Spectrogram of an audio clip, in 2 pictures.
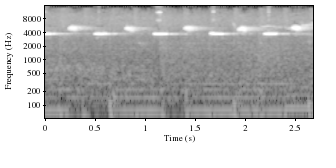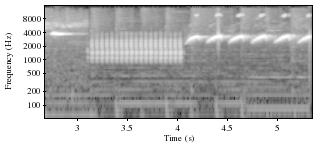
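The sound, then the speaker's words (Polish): Repeated bright, high bird chirps ring out in a steady series, broken midway by a second-long buzzy rattling trill, then quick rising tweets resume, all clear with no voices. “No to już chyba wiecie, o czym dzisiaj będziemy rozmawiać. O ptakach.”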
